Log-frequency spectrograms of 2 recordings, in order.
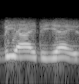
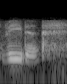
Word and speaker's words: Vida: relations here at vida it's spelled v-i-d-a so i keep wanting to pronounce it vida but it's pronounced veda anyway we specialize in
